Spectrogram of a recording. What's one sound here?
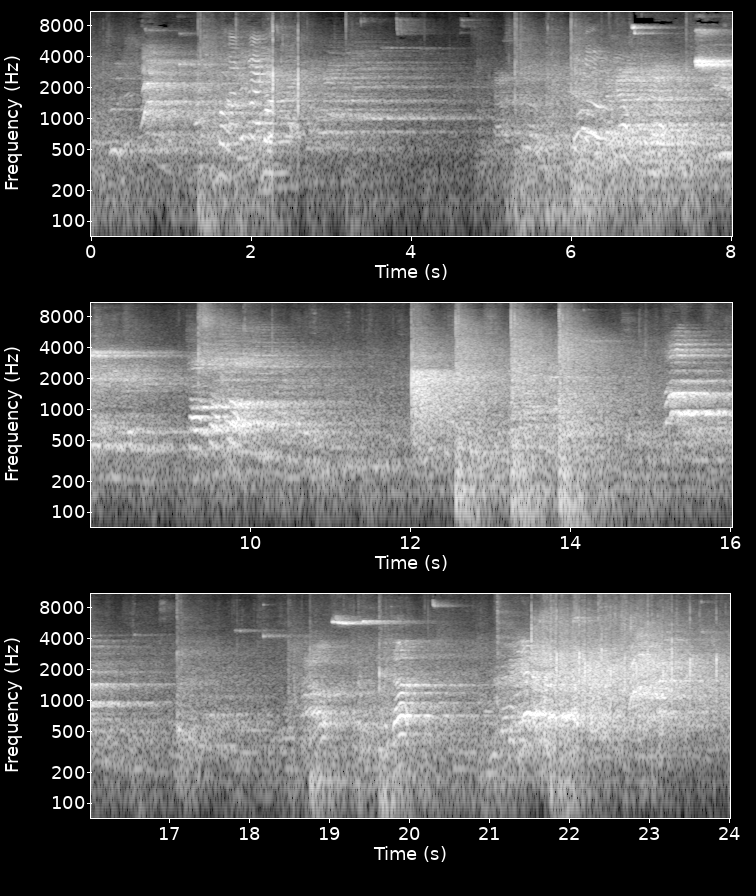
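Young girls shout and call out during play.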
